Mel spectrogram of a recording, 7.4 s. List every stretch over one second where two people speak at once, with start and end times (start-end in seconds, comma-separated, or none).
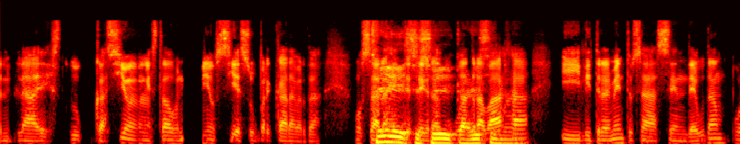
3.7-5.4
